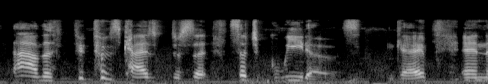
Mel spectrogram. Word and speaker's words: Guido: We don't have hardly any others, but yeah, we don't pronounce that U.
